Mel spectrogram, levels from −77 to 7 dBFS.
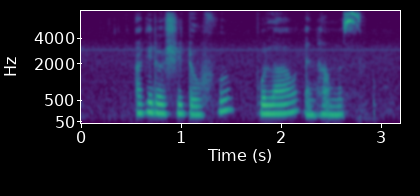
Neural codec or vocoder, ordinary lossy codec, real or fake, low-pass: none; none; real; none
